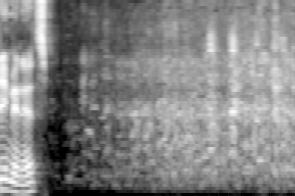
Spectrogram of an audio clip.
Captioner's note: laughter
